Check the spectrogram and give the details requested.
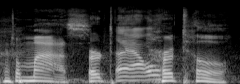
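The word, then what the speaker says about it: Tomáš Hertl: Tomas Hertel.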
